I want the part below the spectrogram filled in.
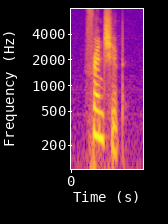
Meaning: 1. The condition of being friends 2. A friendly relationship, or a relationship as friends 3. Good will
- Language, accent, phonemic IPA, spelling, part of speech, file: English, US, /ˈfɹɛn(d)ʃɪp/, friendship, noun, En-us-friendship.ogg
